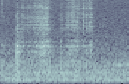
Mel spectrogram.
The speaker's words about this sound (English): Now, I'm taking this pan on the back of the burner where I had my water, salt, and sugar. And I'm going to pour it in here. Pour it in this bowl.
